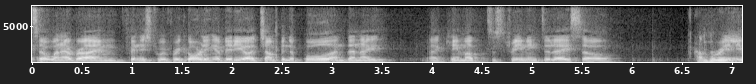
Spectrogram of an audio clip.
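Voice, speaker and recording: A young man with an Austrian German accent, chatting excitedly to his viewers as a game streamer. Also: medium pitch. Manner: excitable, upbeat, chatty with restarts. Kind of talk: casual livestream chat, greeting viewers.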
